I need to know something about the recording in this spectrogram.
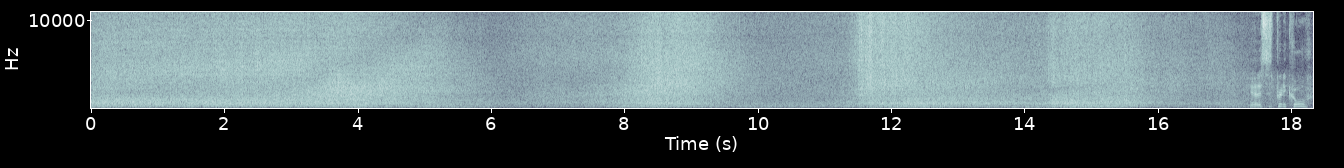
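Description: Waves wash up and break on the shore in rolling surges.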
